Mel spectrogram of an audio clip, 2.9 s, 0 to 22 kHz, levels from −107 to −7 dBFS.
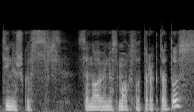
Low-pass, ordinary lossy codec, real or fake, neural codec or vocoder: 7.2 kHz; AAC, 32 kbps; real; none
